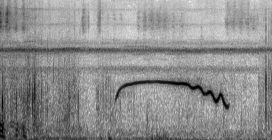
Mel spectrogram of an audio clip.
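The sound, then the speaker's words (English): A man whistles a single drawn-out screech-owl imitation call at night while out walking, rising then holding steady before trailing off in a wavering tremolo, heard clearly over a steady hum of crickets and katydids. “continued his screech owl calls, and while the night was filled with the sounds of crickets and katydids, we did not hear the whinny or the trill in response.”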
